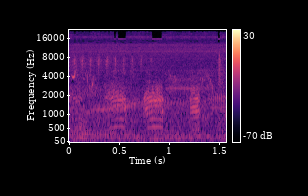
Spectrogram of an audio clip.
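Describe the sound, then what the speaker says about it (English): Shelducks calling outdoors, a few short nasal quacking notes in quick succession over a steady background hum. "Shelduck and many other birds simply migrate when it gets too cold."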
